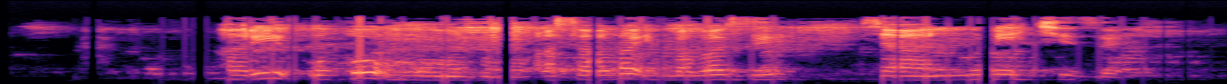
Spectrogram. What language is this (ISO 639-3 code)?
kin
